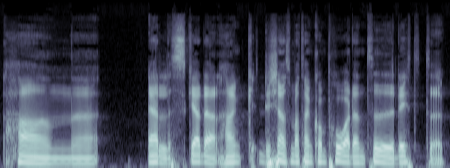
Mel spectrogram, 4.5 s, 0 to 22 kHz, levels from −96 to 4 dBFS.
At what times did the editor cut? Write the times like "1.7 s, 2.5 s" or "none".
1.4 s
